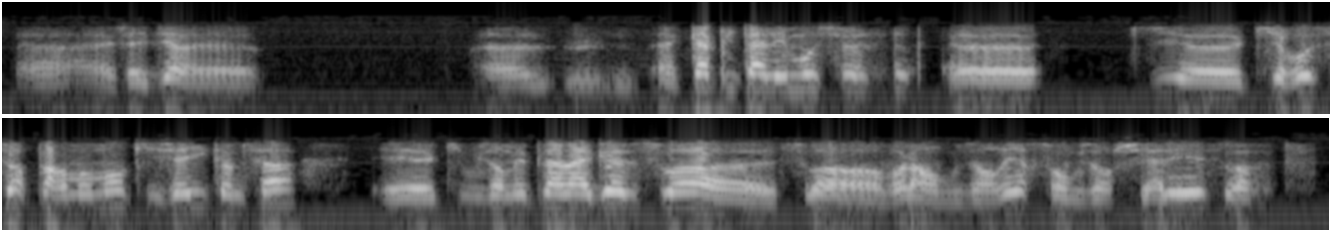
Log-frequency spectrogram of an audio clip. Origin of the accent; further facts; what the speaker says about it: France; on est nés en France, on a grandi en France.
